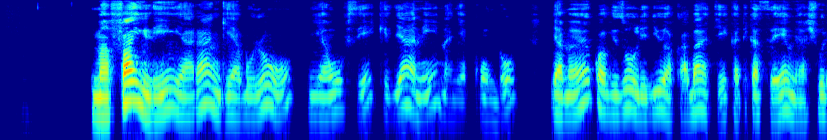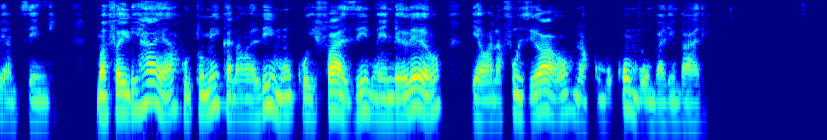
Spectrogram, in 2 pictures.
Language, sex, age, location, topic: Swahili, male, 25-35, Dar es Salaam, education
